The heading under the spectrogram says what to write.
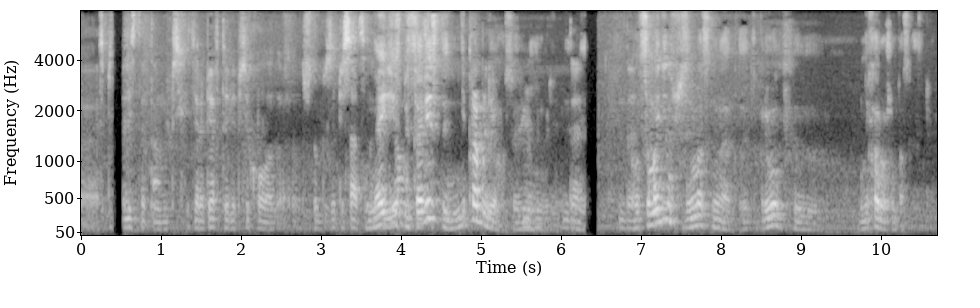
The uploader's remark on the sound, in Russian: Качество записи не идеальное, так как это рип с эфира в инстгараме, но вполне можно слушать.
